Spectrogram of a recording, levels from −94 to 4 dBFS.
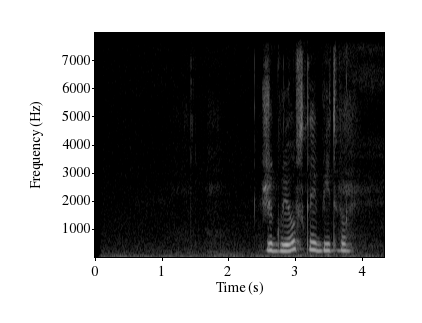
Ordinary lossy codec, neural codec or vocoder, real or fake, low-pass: none; none; real; none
